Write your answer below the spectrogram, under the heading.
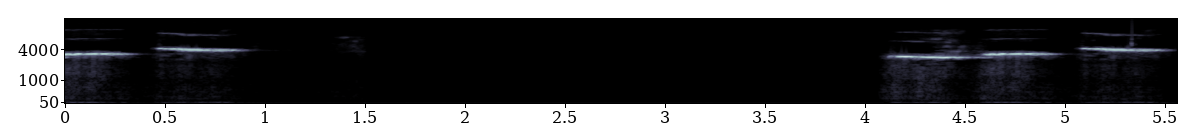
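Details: Copper seedeater (caboclinho) singing its 'dó ré mi' three-note song, used as a tutor recording to teach young birds: two clean whistled notes, a pause, then a full phrase of three pure whistles, each slightly higher. Background otherwise silent.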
